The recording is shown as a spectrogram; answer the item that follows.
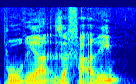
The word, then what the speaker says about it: Puria Safary: Und zwar ist heute zu Gast Puria Safari.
